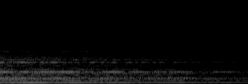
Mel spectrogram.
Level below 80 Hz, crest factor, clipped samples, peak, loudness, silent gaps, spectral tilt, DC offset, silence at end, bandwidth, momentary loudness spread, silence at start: -66 dBFS; 16 dB; under 0.1%; -36 dBFS; -52 LUFS; none; -8.5 dB/octave; under 0.1%; 0 s; 7.6 kHz; 11 LU; 0 s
